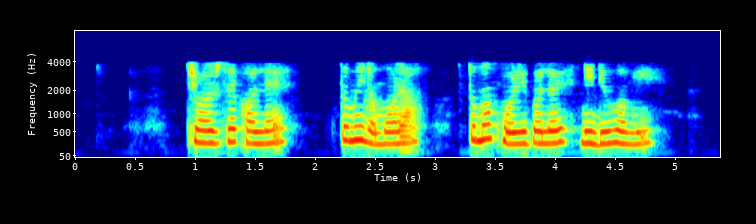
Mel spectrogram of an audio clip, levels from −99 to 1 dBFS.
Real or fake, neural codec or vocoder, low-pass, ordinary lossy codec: real; none; 7.2 kHz; AAC, 16 kbps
